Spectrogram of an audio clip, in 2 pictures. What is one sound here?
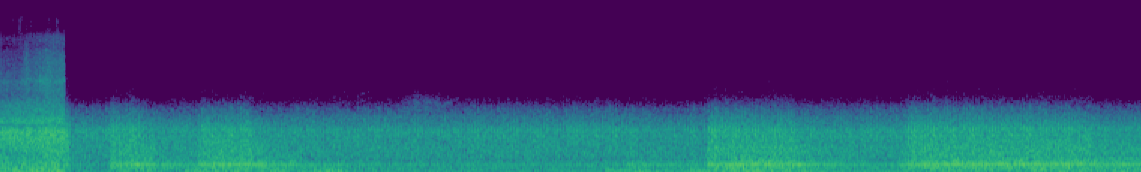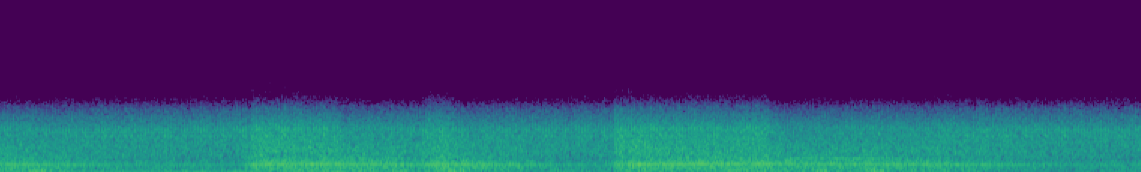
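A truck engine hums steadily, swelling louder at times as it accelerates.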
